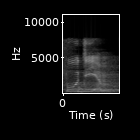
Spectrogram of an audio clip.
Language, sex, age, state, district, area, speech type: Tamil, female, 30-45, Tamil Nadu, Cuddalore, rural, read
